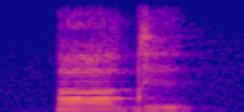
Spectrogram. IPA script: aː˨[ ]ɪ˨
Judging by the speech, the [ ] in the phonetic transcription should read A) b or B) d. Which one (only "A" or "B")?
B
